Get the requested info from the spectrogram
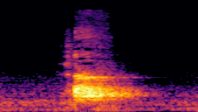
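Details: A single powerful bark from a Rottweiler guarding the house, one of three family guard dogs filmed by a camera. The bark is short, round and resonant, with quiet background before and after.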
